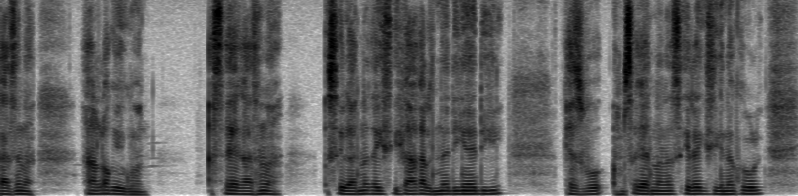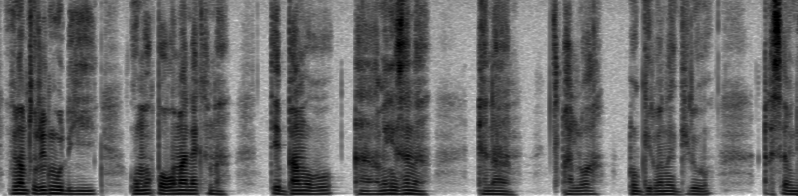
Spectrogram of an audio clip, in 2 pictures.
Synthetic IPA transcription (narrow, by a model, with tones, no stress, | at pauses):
a˨zi˦na˨ | a˨lo˦ke˨ɡʷo˨n | a˨se˦ɡe˦˨ka˨zi˦na˨ | o˨se˦˨a˨tna˦ta˨i˦si˦ka˦ka˨lzi˦na˦di˦ɡi˦na˦di˦ɡi˦ | e˨zβo˦a˨m˨se˦ɡe˨ta˨na˦se˦ɾa˦ki˦si˦ɡi˨na˦ku˦ɾo˦li˦i˦u˦na˦mto˨ɾe˦mo˨di˨ɡi˦ | o˨mo˦k͡po˨bo˦ma˦ne˦ka˦na˨ | te˦ba˦mo˨βu˦ | a˨mi˦i˦zi˦na˨ | e˨na˨ | a˨lu˦a˦ | mo˨ɡe˨ɾa˦na˨ɡe˨ɾbo˦ | a˨li˨sa˦m˨n˨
